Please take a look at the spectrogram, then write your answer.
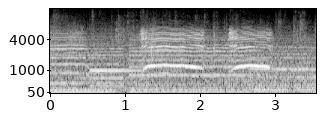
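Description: Goat bleats twice in quick succession, each a wavering, drawn-out cry over a steady low hum, fairly close and clear, with no talking.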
